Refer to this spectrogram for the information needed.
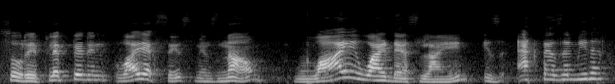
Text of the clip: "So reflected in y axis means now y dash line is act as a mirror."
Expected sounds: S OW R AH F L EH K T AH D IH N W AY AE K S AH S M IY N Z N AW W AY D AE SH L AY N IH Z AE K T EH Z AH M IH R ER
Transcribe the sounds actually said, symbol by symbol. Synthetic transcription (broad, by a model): S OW R AH F L EH K T AH D IH N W AY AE K S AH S M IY N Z N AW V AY D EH S L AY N IH Z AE K T EH Z AH M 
